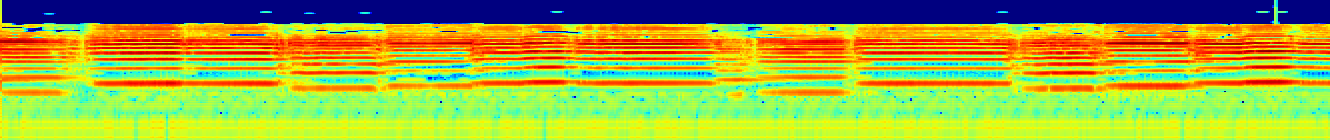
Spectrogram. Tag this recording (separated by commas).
Violin, Musical instrument, Music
